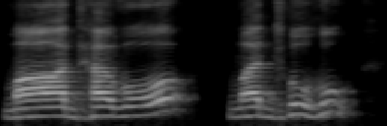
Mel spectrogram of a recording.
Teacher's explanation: Dha in both the places is Mahaprana.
